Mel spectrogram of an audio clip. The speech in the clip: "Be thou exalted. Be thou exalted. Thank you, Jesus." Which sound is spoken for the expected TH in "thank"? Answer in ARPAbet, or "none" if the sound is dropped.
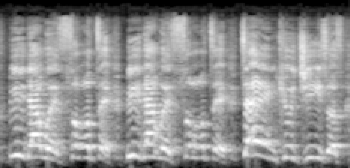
T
